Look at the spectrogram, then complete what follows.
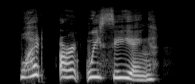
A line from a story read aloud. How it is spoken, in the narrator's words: Elizabeth asked desperately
